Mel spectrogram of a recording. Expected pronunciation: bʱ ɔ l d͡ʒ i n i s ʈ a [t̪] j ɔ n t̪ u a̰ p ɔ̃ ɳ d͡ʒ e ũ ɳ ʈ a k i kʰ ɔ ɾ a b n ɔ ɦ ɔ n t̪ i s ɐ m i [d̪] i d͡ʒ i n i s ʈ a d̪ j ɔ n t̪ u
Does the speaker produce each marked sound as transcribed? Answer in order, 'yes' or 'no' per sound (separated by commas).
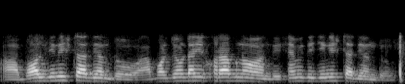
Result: no, no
